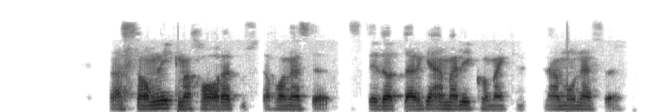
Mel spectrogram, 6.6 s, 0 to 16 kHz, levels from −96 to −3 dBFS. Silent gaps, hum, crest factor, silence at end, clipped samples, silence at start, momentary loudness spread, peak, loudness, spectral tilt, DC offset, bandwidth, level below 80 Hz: 3.42-3.49 s, 5.27-5.42 s; none; 16 dB; 0.4 s; under 0.1%; 1.1 s; 14 LU; -2 dBFS; -17 LUFS; -7.5 dB/octave; under 0.1%; 7.6 kHz; -56 dBFS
